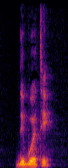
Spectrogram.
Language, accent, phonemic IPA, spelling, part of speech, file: French, France, /de.bwa.te/, déboiter, verb, LL-Q150 (fra)-déboiter.wav
- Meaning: post-1990 spelling of déboîter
